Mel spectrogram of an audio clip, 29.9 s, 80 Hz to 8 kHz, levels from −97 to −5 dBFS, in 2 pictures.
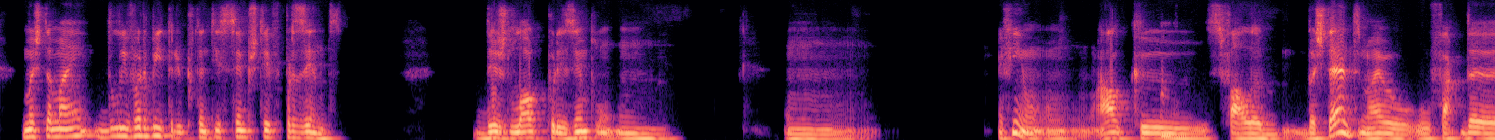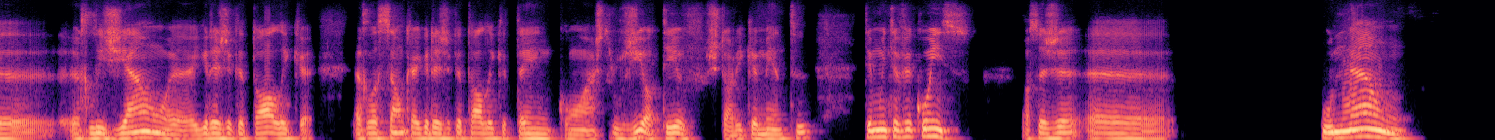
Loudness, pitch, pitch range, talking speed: -21 LUFS, 115 Hz, 105-125 Hz, 115 wpm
